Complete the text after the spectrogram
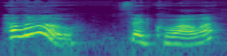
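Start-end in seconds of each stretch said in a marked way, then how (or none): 0.0-0.6 high, loud falling hello; high sing-song hello. Acted. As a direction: sing it back brightly. Koala answers back.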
